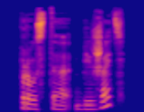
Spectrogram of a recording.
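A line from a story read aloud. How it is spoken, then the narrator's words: Confused question. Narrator (Russian): растерянно уточнила я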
